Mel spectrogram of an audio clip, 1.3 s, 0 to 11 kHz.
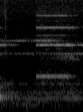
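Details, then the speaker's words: Brief steady electronic tone as 1 joule is selected on a defibrillator being demonstrated on a training dummy (normally 200 J for patients), before charging via the yellow button; defibrillator energy selection beep. "हम अब electric charge उसको set करेंगे जो कि हमने एक energy एक joule energy select कर लिया है"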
